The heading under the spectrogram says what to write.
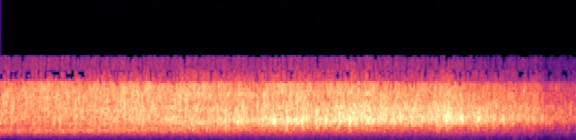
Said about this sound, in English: Well, the thing to do is reach for the Alka-Seltzer. Drop a tablet or two in a glass of water like this. Listen to it fizz.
